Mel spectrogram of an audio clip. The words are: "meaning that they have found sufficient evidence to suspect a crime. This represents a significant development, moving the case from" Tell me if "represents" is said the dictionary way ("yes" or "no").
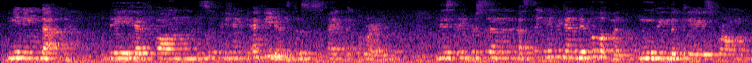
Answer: no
